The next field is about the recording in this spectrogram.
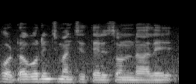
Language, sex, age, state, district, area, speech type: Telugu, male, 30-45, Andhra Pradesh, Anakapalli, rural, spontaneous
